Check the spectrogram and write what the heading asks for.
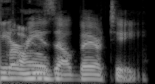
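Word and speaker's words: Maryse Alberti: M- oh Mary's no, or I, I, I thought M-A-R- it was Marie Alberti.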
